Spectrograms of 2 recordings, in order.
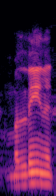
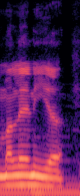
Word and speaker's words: Melania: thing about it is, as far as Melania Trump, right?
